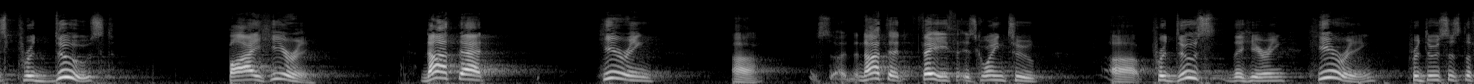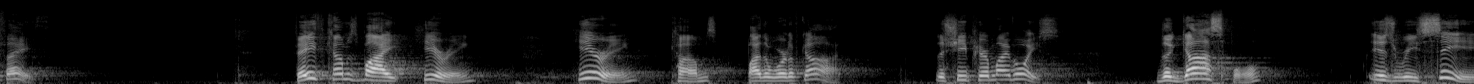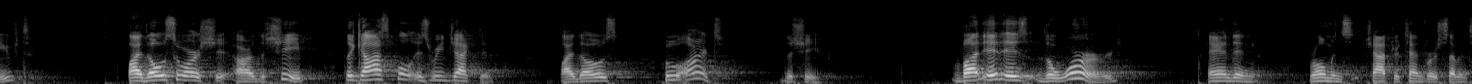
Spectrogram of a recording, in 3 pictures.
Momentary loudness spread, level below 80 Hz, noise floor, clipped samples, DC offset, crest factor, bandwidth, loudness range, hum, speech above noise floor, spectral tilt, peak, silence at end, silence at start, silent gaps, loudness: 19 LU; -52 dBFS; -70 dBFS; under 0.1%; under 0.1%; 20 dB; 12.5 kHz; 7 LU; none; 49 dB; -5 dB/octave; -2 dBFS; 0.05 s; 0 s; none; -22 LUFS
